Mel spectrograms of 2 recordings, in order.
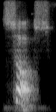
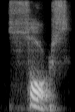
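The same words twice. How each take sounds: First: "sauce" for source, British style without R; non-rhotic, R dropped. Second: "source" with the R sounded, American style; rhotic R. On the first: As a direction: say "sauce" as a vowel straight into S, no R. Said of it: "Non-rhotic accent, for example, British accent". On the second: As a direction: pronounce a clear R before the final S in "source". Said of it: "Rhotic accent, for example, American accent". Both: Shown as a demonstration.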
